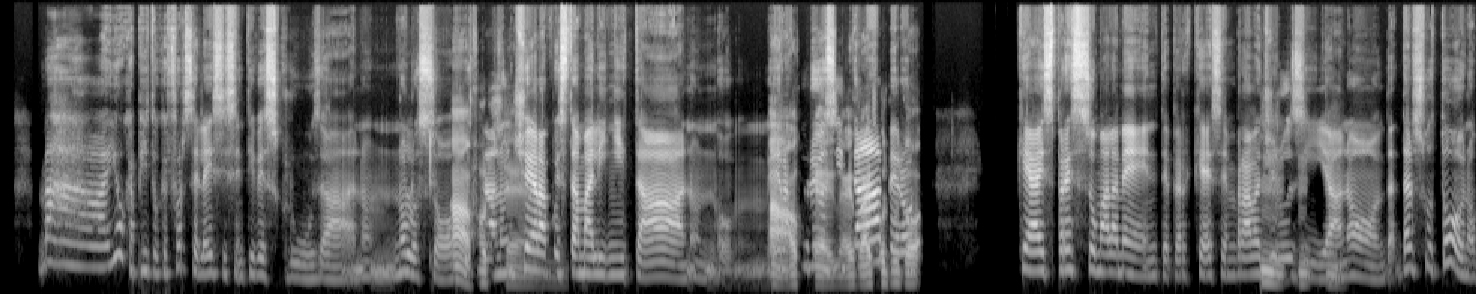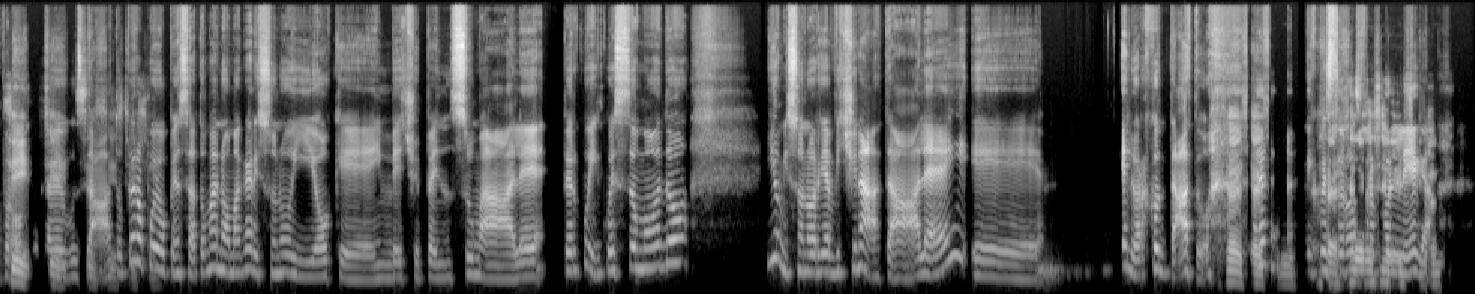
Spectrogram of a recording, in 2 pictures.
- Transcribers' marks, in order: chuckle
- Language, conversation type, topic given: Italian, podcast, Quali piccoli trucchetti usi per uscire da un’impasse?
